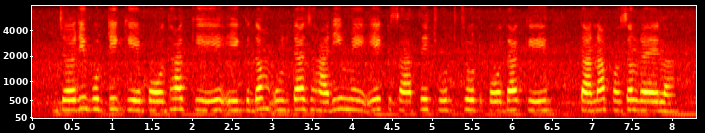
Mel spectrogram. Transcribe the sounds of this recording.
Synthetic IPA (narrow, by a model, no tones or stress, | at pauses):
d͡ʒəːɾibuːʈːikepɔːd̪ʱakeeːkd̪əmʊlʈad͡ʒʱaːɾimẽeːksaːt̪ʰet͡ʃʰoːʈt͡ʃʰoːʈpɔːd̪ʱake | t̪aːnapʰəsəlɾəɦelaː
